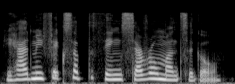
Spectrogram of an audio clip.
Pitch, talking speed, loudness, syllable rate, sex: 230 Hz, 255 wpm, -16 LUFS, 6.1 syllables/s, female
